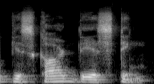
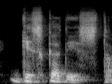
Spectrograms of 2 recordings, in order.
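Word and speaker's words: Giscard d'Estaing: जी एस्टिंग मतलब अगर आप उसको पढ़ें तो गिसकार दे एस्टिंग ये वो है हम हमने कहा कि इसका उच्चारण कहां से तो हमने फ्रेंच एंबेसी फोन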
